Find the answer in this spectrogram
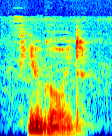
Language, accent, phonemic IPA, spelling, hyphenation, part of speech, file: English, Southern England, /ˈfjuːɡɔɪd/, phugoid, phug‧oid, adjective / noun, LL-Q1860 (eng)-phugoid.wav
